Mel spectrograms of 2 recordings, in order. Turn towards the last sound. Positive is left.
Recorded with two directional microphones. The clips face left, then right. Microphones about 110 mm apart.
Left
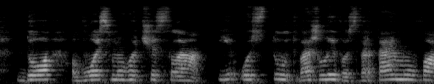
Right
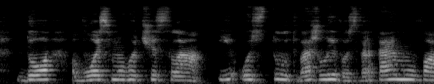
turn(degrees=25)  # may be behind; listen again after turning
